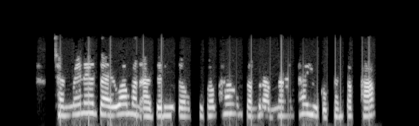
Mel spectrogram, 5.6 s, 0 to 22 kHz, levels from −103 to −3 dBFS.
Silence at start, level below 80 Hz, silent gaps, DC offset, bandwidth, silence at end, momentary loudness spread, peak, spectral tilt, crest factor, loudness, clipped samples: 0.5 s; -56 dBFS; 0.61-0.72 s, 2.55-2.66 s, 3.25-3.29 s, 4.72-4.80 s; under 0.1%; 7.8 kHz; 0.6 s; 9 LU; -2 dBFS; -5 dB/octave; 18 dB; -18 LUFS; under 0.1%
